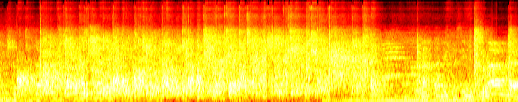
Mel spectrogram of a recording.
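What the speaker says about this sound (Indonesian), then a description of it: "Silakan tepuk tangan dulu untuk Yolanda." A classroom of students claps for a classmate named Yolanda, a dense, steady patter of many hands filling several seconds, with a low hum running beneath and voices murmuring near the end.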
